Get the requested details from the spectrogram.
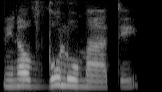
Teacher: So a lot more emphasis on that nun mushaddad over there. And again, emphasis here on the za because of the shadda. And again, za, remember, is our thick letter.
